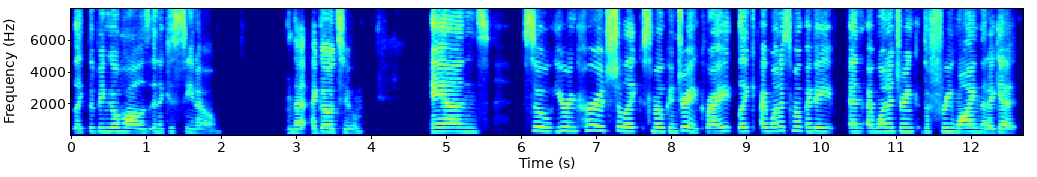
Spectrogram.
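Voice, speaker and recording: A woman hosting a relaxed live stream talks straight to her viewers in a chatty, meandering way, dropping curses and filler words freely. Her voice sits somewhat high for a woman. She reacts to comments as she reads them. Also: clear, resonant tone. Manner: rambling, profane, filler-heavy. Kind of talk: casual live-stream chat.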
